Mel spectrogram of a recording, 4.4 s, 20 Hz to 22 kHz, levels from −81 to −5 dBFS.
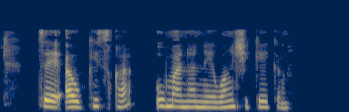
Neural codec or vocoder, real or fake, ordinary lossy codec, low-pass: none; real; AAC, 48 kbps; 7.2 kHz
